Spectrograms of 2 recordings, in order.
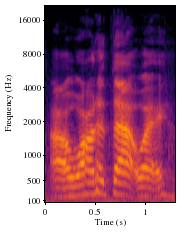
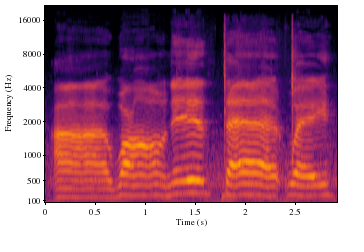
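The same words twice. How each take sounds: First: Louder repeat. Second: Slow, drawn-out spoiled bride; bratty demand. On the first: Real, not acted. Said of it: "repeats the bride's line". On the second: Retold or imitated. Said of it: "be a bitch ass and say".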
